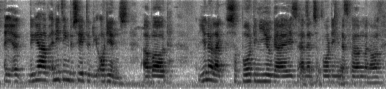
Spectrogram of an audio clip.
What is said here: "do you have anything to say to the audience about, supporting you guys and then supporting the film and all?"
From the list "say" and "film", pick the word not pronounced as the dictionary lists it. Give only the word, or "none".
film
